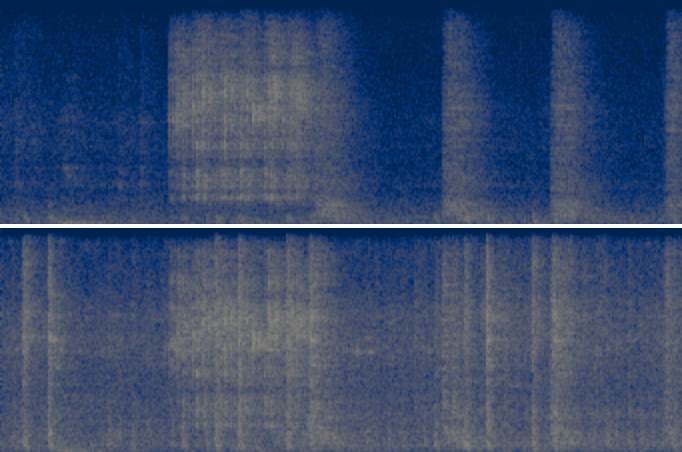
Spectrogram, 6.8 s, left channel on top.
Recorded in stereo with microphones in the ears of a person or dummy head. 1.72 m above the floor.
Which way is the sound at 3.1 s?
50° right (ahead or behind).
